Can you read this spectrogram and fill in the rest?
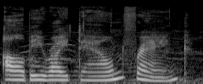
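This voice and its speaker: A woman voicing an obliging, self-aware spaceship, calm and matter-of-fact, in a sci-fi audio drama. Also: medium pitch, takes it slowly. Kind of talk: sci-fi audio theatre acting.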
